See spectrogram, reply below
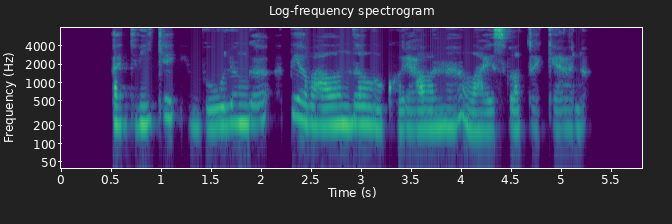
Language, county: Lithuanian, Vilnius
